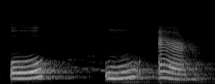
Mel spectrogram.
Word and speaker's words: hour: hour an hour tapi tulisannya h o u r itu kan huruf konsonan toh Tapi menggunakan tidak menggunakan e karena cara bacanya itu our kayak huruf vokal kan itu kayak huruf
